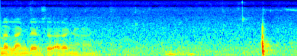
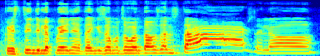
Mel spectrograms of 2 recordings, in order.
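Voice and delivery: excited shout-out; 8 semitones higher than usual. Real, not acted. Thanking a viewer for stars.

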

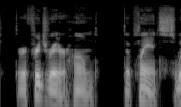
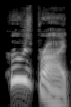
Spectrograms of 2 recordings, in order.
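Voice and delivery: much higher, loud alarmed cry; cried out; 12 semitones higher, 10 dB louder than usual. A narrator's reading. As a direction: cry it out in horror. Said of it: "Danielle cried".

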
